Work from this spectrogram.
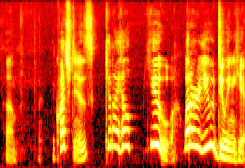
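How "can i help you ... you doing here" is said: very high, squeaky, tiny gnome voice, swooping pitch. A creature in a hallway answers the party's question, little gnomish voice. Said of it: "with a little kind of gnomish voice".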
